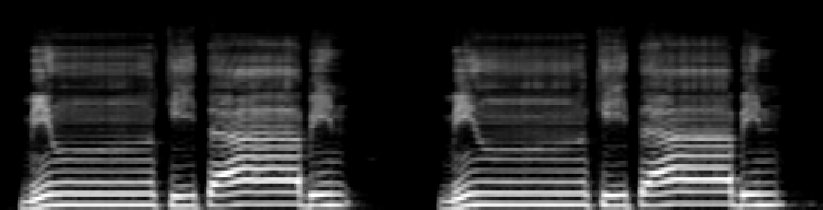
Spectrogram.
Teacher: سے آ چکا ہے، لہٰذا اس نون ساکن میں اخفاء ہوگا، یعنی اس نون ساکن کی آواز کو ناک میں چھپا کر غنہ کر کے پڑھیں گے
